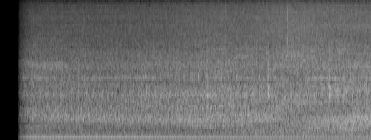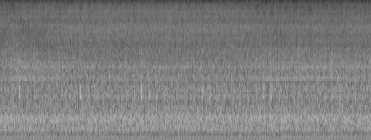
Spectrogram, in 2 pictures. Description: Anyone heard this slow knocking sound before? Suspecting Vanos pump. The sound does not appear before the engine is warm. Knocking speed increases a bit with RPM.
